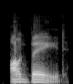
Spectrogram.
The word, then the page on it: aubade: American English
